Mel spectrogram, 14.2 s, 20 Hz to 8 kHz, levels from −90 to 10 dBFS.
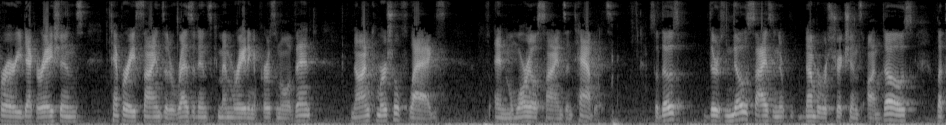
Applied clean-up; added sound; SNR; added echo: none; none; none; none.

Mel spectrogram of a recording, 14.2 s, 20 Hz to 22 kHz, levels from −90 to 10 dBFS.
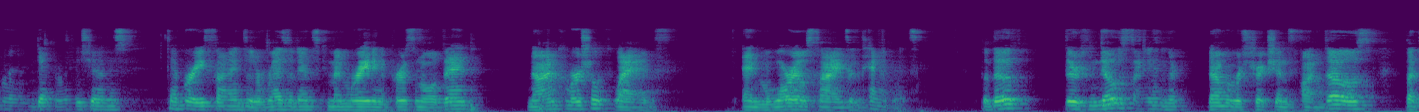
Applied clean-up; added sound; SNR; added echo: neural mask model DeepFilterNet 3.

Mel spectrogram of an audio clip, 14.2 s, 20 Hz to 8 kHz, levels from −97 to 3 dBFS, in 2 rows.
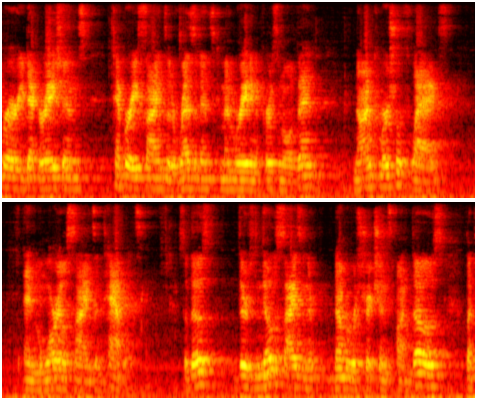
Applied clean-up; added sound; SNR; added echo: neural separator model SepFormer DNS4.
